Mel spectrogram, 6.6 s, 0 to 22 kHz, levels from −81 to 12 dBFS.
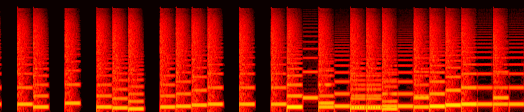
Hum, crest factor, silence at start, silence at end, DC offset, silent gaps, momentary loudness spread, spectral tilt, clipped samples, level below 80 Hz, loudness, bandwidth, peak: none; 12 dB; 0 s; 0 s; under 0.1%; 0.04-0.22 s, 0.64-0.81 s, 1.04-1.21 s, 1.83-2.00 s, 2.82-2.99 s, 3.22-3.39 s; 7 LU; -4.5 dB/octave; under 0.1%; -48 dBFS; -22 LUFS; 17 kHz; -10 dBFS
